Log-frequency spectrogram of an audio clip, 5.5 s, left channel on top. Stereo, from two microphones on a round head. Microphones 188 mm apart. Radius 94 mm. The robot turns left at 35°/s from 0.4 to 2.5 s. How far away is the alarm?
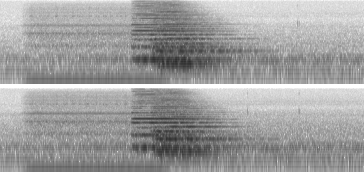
About 1.3 m.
